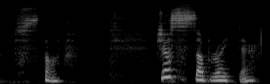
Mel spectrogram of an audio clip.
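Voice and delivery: low-volume, controlled cut-off; hushed, menacing interruption; quiet warning. Acted. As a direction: shut the excuse down softly. Boss cuts off underling's excuse.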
